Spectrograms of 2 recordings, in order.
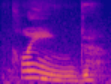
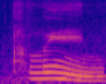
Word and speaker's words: cleaned: the let the word cleaned cleaned you can see I'm not pronouncing the E all I can hear there is the D sound so I'm going to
